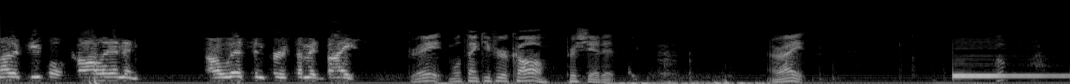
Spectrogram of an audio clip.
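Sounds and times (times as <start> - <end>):
speech: 0.0 - 1.5, 2.1 - 6.4, 7.7 - 8.2
telephone line tone from a missed call: 9.5 - 10.6.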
